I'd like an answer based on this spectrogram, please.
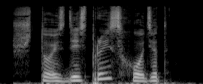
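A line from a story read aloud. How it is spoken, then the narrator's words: Stern question. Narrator (Russian): строго спросил Даррен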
